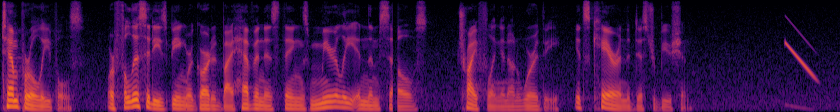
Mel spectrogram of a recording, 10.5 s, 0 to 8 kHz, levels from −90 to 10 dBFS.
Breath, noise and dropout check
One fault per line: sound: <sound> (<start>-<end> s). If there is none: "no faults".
sound: dropout (4.9-5.0 s)
sound: chirp (9.8-10.3 s)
